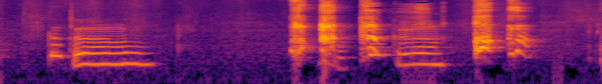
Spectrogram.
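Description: A toddler coughing: short sharp coughs about halfway in and again near the end. Two held, even-pitched voice sounds come between them, one about a second in and one around four seconds in.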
